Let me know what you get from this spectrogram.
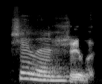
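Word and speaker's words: Chelyn: your name is uh c-h-e-l-y-n how would you pronounce that shaylan got it thank you so shaylan commented uh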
